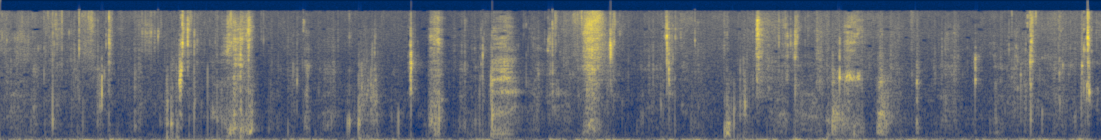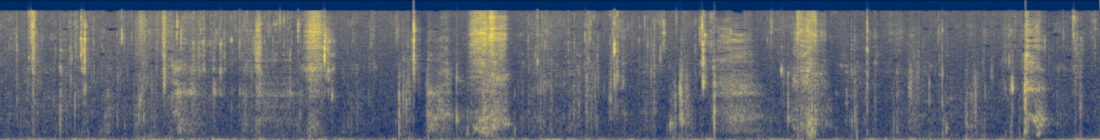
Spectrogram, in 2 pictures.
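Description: Close-miked chewing and wet mouth sounds of someone eating red-braised pork belly and rice, with frequent irregular smacks and clicks.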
